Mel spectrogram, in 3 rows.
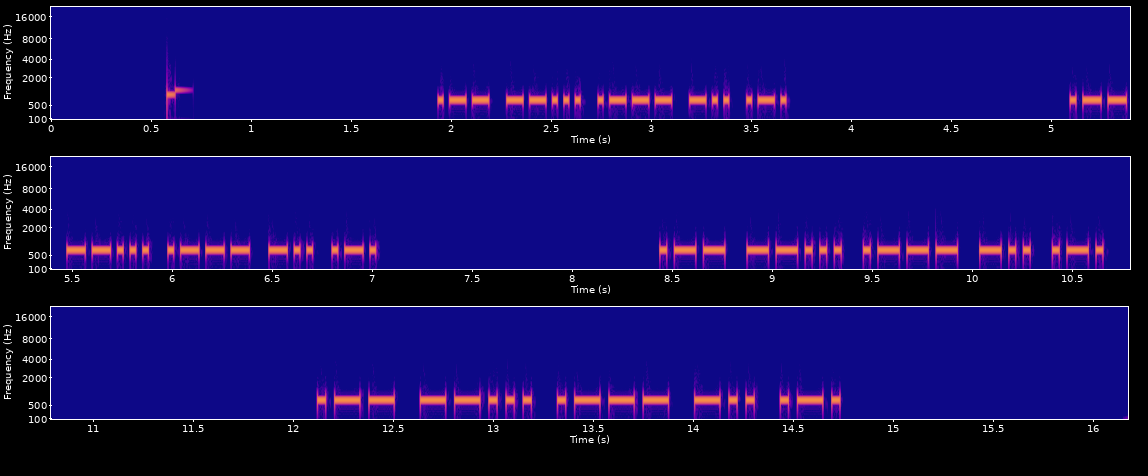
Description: Morse code, heard as a keyed tone, about 35 wpm, 700 Hz. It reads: W7JDR W7JDR W7JDR W7JDR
